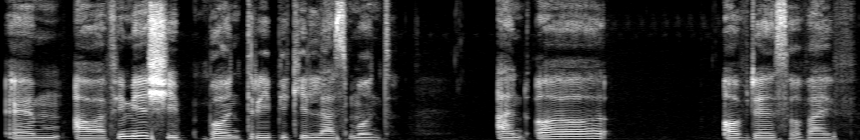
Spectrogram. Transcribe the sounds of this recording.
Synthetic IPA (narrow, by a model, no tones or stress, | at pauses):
ɛmʔawafimeʃip̚bɔ̃nt̪ɹipikʰĩnlastmɔ̃nt | ʔãndɔl | ɔvdɛ̃nsɔvaɪv̥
